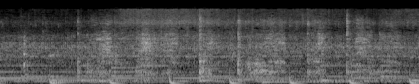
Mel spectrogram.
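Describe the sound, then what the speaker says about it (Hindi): Chopped onion frying with cream in a pan for a chicken macaroni dish: a loud, steady sizzle broken by regular scraping stir strokes roughly every half second, with no voices. "इसको हम फ्राई कर लेंगे। और हम इसको फ्राई करना है।"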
